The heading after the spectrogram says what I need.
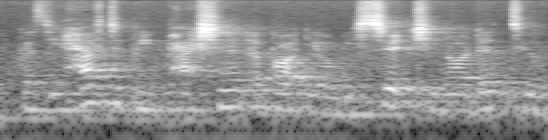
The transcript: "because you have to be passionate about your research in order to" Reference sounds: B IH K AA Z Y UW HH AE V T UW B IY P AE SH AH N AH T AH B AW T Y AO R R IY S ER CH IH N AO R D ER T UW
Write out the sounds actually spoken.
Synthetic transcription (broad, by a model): K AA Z Y UW HH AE F T UW B IY P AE SH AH N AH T AH B AW T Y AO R R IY S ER CH IH N AO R D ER T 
